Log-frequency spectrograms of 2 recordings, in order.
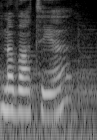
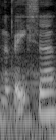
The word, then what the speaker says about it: Novatia: We do have Novatia. I really thought her name was Nvesa, but everyone pronouncing Novatia. So, Nvatia, it is.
